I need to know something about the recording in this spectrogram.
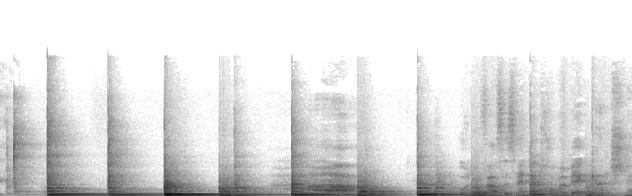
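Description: Frame drums struck by hand in a steady beat: about nine strikes, a little under two a second, each ringing with a low tone and fading away.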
